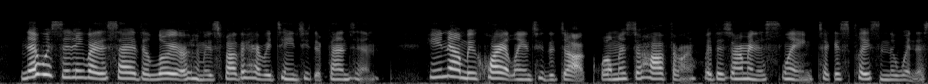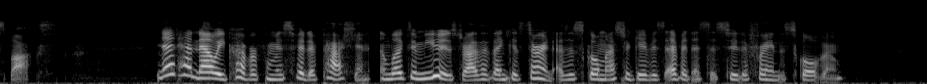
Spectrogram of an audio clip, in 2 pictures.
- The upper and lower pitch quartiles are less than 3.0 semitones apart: No, average, 3.4 semitones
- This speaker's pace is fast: Yes, fast, 220 wpm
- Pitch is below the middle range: No, very high, 250 Hz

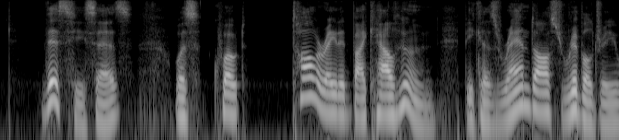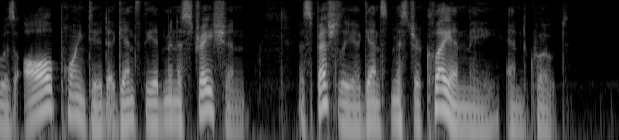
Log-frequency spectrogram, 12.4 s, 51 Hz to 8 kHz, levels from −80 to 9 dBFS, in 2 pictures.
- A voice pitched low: Yes, low, 105 Hz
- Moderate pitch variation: No, wide, 6.9 semitones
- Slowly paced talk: Yes, slow, 105 wpm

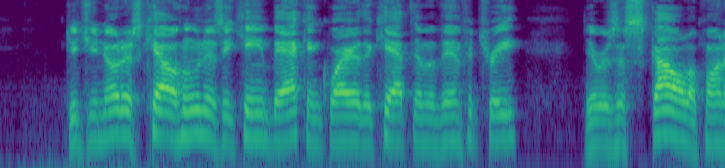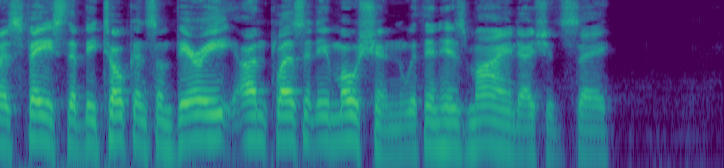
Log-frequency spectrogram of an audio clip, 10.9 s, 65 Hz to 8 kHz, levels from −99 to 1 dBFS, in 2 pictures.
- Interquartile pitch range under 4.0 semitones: Yes, average, 2.8 semitones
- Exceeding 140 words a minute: Yes, average, 175 wpm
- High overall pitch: No, medium, 140 Hz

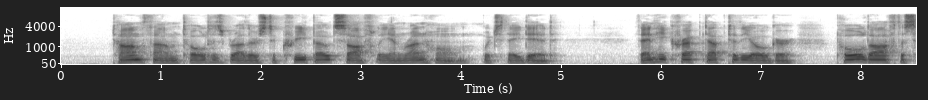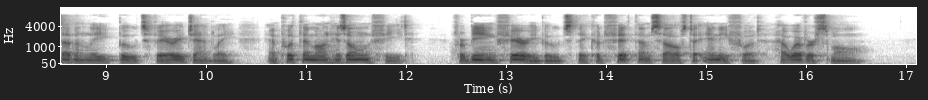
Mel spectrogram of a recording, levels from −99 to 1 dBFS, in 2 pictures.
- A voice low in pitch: Yes, very low, 90 Hz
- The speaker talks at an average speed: Yes, average, 175 wpm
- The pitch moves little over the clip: No, average, 3.3 semitones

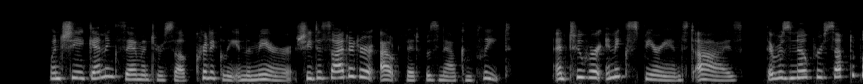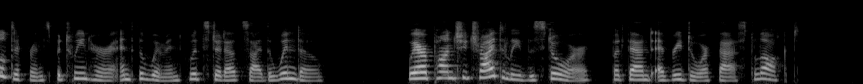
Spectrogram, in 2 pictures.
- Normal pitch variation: No, wide, 6.7 semitones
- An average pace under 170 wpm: No, average, 175 wpm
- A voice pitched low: No, high, 230 Hz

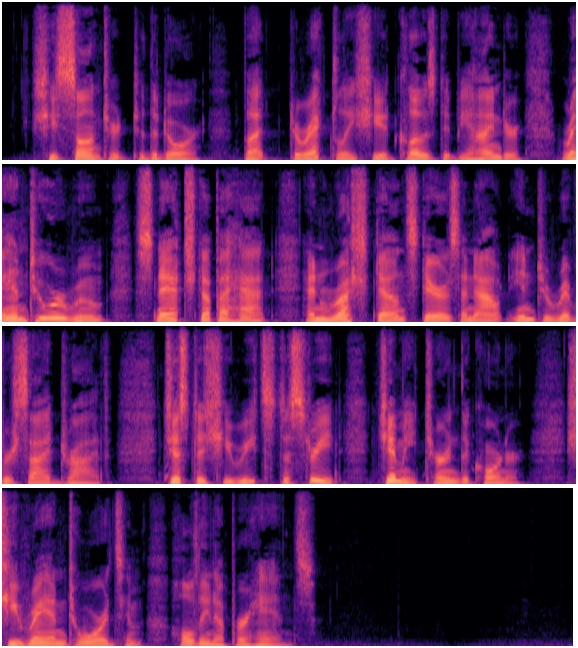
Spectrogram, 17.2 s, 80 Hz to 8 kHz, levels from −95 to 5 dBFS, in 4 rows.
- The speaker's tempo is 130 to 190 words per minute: Yes, average, 165 wpm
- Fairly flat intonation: No, average, 4.5 semitones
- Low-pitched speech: Yes, low, 110 Hz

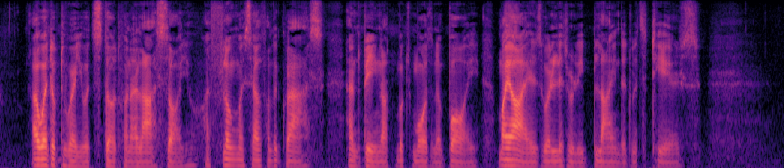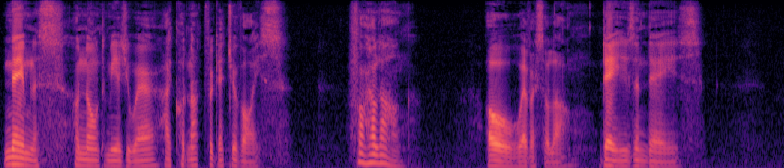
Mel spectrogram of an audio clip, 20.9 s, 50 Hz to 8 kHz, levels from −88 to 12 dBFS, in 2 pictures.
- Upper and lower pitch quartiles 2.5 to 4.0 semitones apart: Yes, average, 2.9 semitones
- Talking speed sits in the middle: Yes, average, 150 wpm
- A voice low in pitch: Yes, very low, 90 Hz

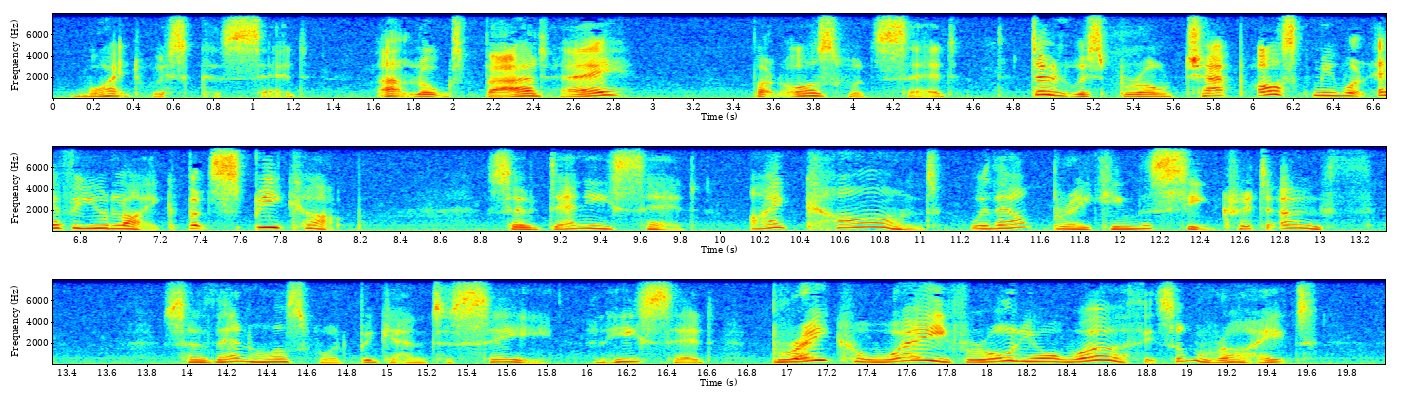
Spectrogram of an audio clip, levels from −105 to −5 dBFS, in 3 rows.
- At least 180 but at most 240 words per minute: No, average, 150 wpm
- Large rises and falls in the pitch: Yes, wide, 7.1 semitones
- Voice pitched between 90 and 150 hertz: No, high, 240 Hz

